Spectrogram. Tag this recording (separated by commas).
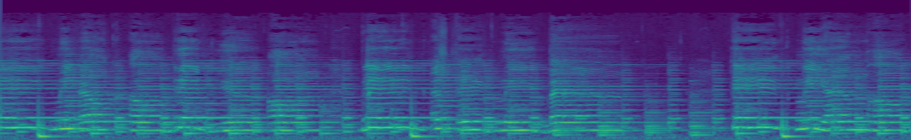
Music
